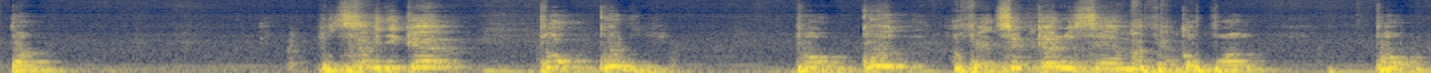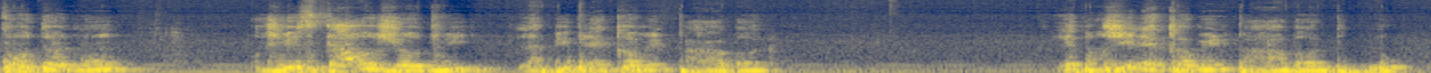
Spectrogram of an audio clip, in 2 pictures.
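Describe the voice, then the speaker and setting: Evangelist man, sermon: very high, warm voice, repetitive, questions the congregation, roomy echo and faint music behind. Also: moderate pace, pauses often. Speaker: evangelist preacher. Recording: echoey church hall, faint music.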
